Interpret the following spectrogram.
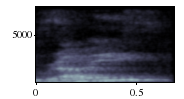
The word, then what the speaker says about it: Rumi: Rummy? Rumi, yeah.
